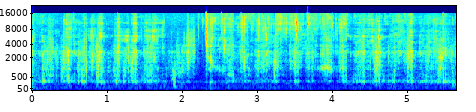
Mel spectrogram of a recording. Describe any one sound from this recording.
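A spoon scrapes and stirs sauce in a glass bowl.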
